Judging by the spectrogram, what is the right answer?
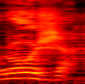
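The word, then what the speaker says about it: Rózsa: So they pronounce it Miklos. Oh. Rozsa.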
